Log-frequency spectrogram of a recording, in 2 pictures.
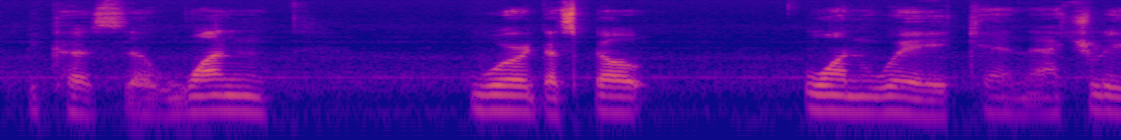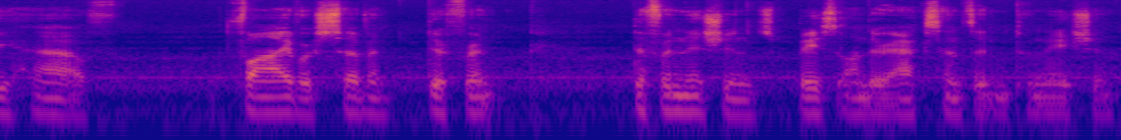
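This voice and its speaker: Man, 40s, low gravelly voice, halting casual talk with fillers, faint noise. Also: warm tone. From Vietnam, raised in the United States. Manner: halting, many fillers and restarts. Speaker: vlogger reviewing films. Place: bedroom at home, indoors.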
